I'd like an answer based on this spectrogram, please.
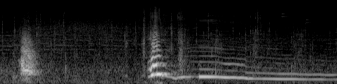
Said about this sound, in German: als Timmy plötzlich anfing, laut zu bellen und sich auffällig zu verhalten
